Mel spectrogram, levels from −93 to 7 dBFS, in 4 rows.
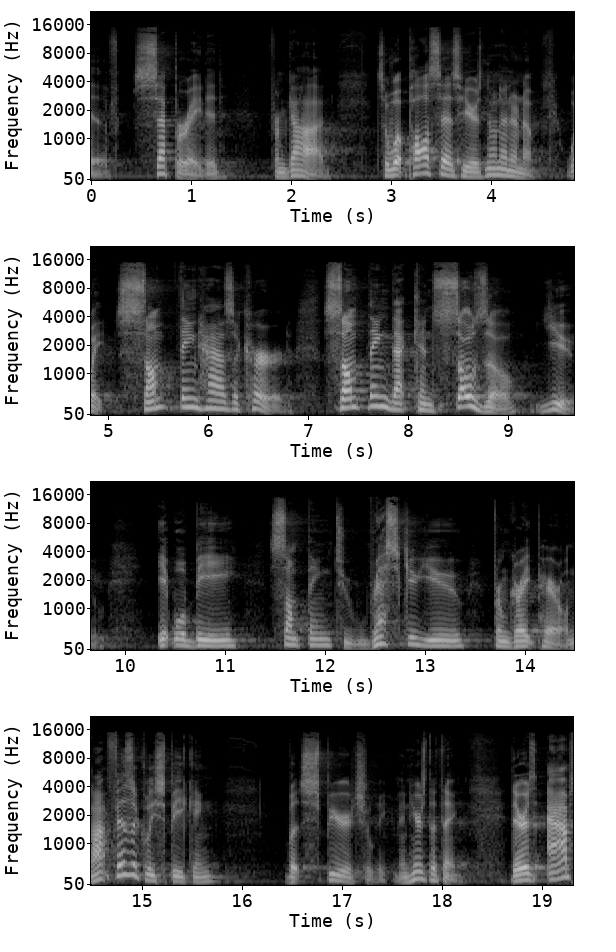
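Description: No technical faults can be heard anywhere in the recording. Nothing in the speech calls for comment from a technical point of view.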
